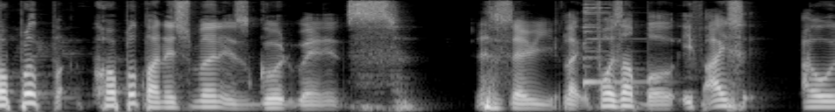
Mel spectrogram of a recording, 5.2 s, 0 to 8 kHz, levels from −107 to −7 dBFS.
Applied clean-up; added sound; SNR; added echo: classical method log-MMSE.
